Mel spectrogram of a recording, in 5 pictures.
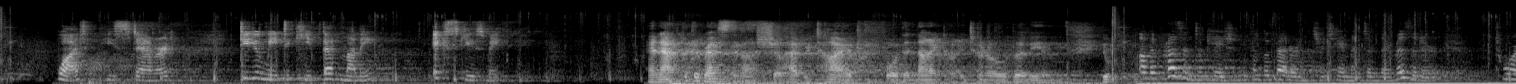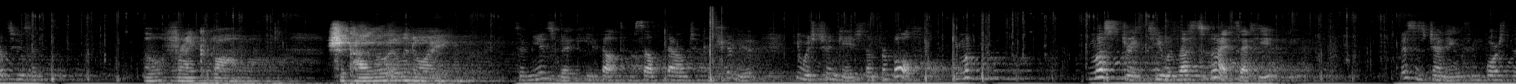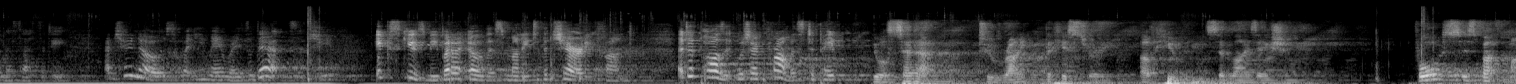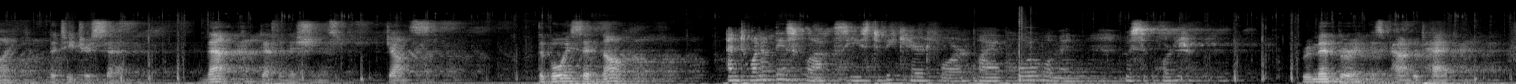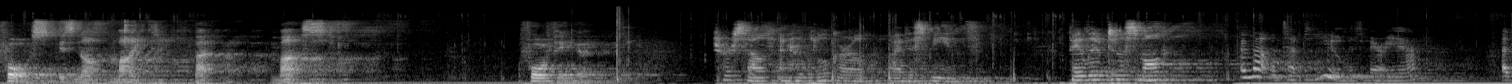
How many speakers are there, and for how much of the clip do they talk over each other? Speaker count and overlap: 4, no overlap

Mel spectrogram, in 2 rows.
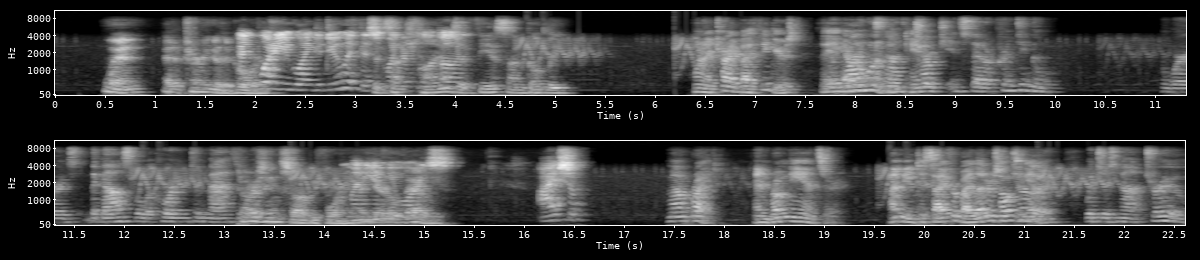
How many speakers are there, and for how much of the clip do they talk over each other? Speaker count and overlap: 5, about 20%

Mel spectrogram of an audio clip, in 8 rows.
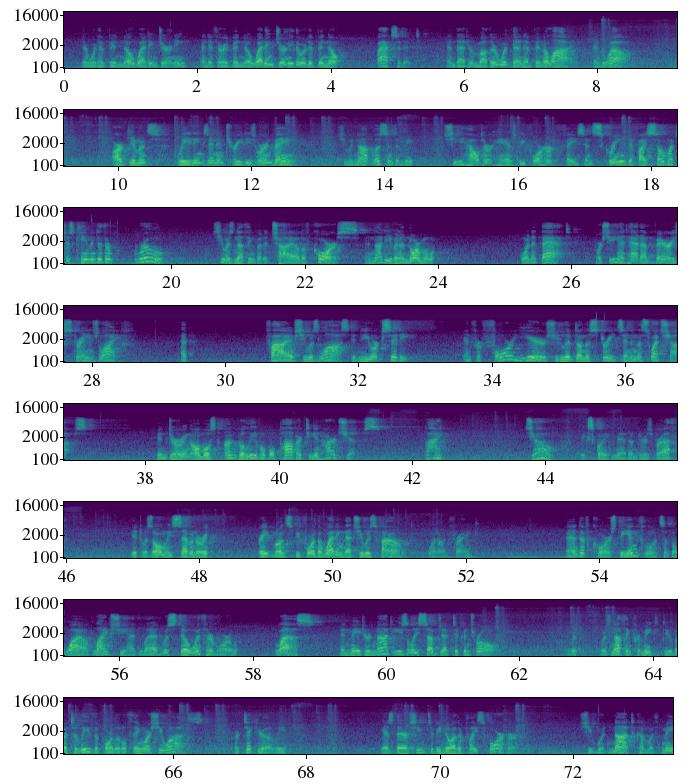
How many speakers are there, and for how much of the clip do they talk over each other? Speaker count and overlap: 1, no overlap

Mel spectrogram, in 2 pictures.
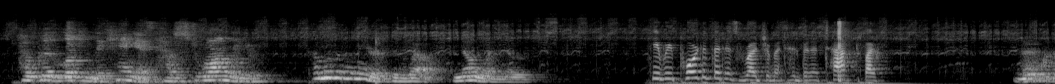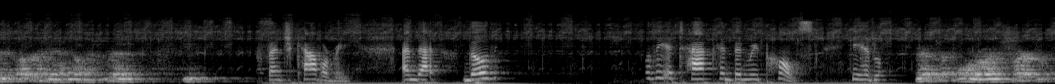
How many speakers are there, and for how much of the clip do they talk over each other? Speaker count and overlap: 4, no overlap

